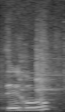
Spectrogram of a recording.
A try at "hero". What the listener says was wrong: Yeah, but in English, we pronounce the H. Hero.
